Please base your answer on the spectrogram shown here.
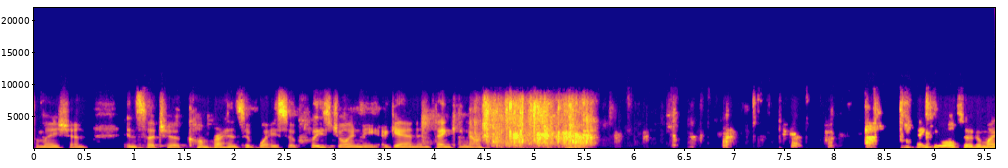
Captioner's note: applause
